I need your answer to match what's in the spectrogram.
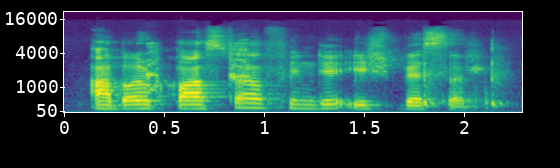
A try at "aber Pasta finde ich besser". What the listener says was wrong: Sehr gut.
